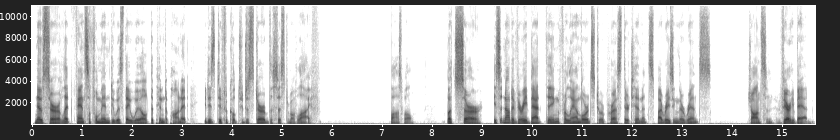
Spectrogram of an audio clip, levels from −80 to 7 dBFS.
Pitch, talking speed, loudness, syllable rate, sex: 95 Hz, 170 wpm, -21 LUFS, 4.9 syllables/s, male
